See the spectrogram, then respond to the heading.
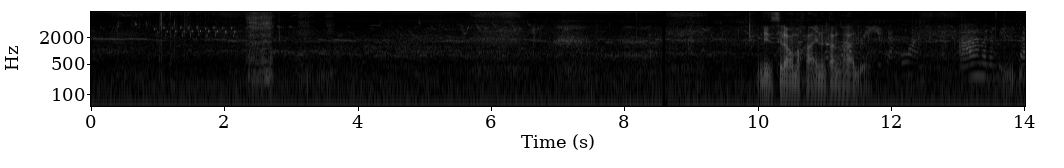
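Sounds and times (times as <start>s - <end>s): faint bird calls: 0.0s - 10.0s.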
